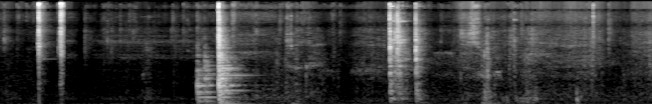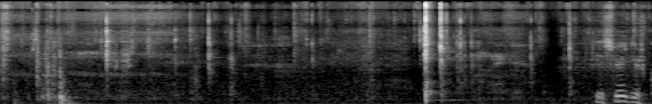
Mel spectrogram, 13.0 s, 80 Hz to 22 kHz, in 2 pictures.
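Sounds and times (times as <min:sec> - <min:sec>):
metallic clicks of hand tools: 0:00.0 - 0:00.7, 0:10.7 - 0:12.3.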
